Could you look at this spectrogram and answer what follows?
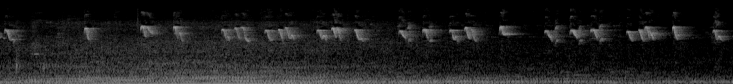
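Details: Horsfield's bushlark, aliena type from Papua, kept tame, in a long loud bass-free song: a fast run of high clipped descending notes that grows denser and quicker toward the end, over low background hum.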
